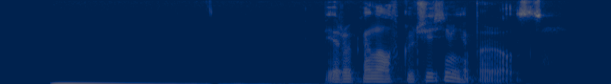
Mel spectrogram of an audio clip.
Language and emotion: Russian, neutral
